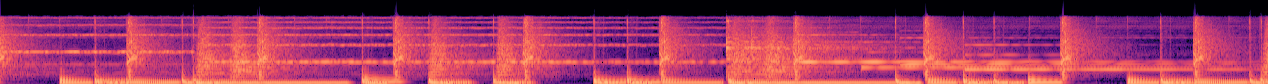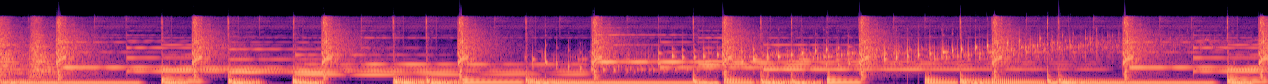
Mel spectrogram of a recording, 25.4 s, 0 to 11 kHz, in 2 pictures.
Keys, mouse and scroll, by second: 1.8 shift+Return, 2.8 click, 4.3 click, 5.6 click, 7.2 click, 8.6 click, 9.6 click, 9.7 click, 10.7 click, 14.8 alt+f, 16.1 click, 18.0 click, 18.2 click, 18.6 f, 19.4 scroll up 1, 20.8 click, 21.5 scroll up 2, 23.3 click.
